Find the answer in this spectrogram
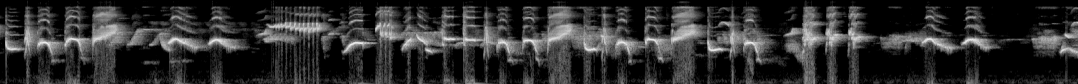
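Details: Asian pied starling in full 'isian' variation song, 'gacor' style, made for starling tutoring: an almost continuous stream of whistled slurs, rattling clicks and harsh buzzes, with only brief pauses over about eleven seconds.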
